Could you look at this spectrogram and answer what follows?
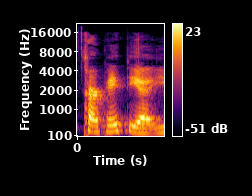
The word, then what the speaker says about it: Carpathia: So after they made it onto the Carpathia, I'm saying that right? Carpathia? – Mm-hmm. Carpathia, you got it.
